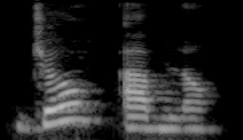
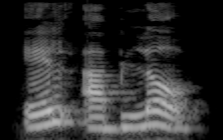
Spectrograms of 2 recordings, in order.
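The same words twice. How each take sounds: First: Hablo said HA-blo with the stress on the first syllable and a light final o. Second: Habló said ha-BLO with the stress on the last o; stress on the final o. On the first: Teacher contrasting the present tense hablo, stress on HA. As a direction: keep the final o of hablo unstressed. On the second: Teacher showing students the accent on habló, stressed final o. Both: Shown as a demonstration. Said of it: "There's an emphasis".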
